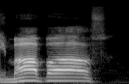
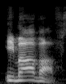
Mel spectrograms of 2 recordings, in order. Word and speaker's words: Imavov: It was the Imavov show. Imavov, sorry. Not Imavov. I'm trying very hard not to say Imavov because that's not the way you say his name. It's Imavov.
